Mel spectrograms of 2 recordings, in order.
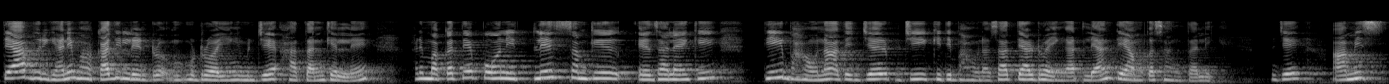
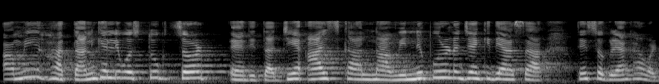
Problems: constant background noise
